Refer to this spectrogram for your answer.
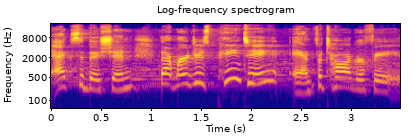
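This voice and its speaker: With music in the background, a woman speaks at a moderate pace using very wide pitch swings. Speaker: TV show host. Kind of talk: daytime TV show host intro.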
